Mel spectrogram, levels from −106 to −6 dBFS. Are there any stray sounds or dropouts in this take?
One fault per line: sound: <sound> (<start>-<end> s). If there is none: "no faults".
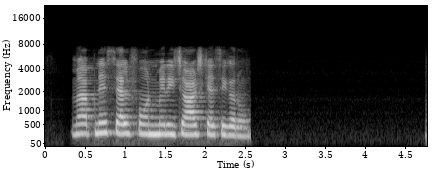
no faults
